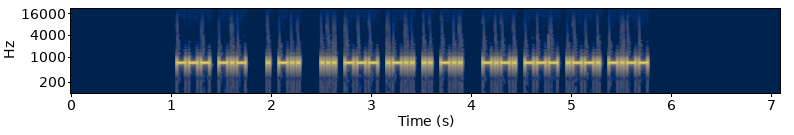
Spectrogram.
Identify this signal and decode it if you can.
Morse code, heard as a keyed tone, about 40 wpm, 700 Hz. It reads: OK ED SOLID COPY
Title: Practice QSO - Exchange 3 - More Info - 40wpm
